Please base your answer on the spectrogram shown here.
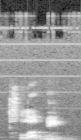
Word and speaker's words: plumbing: plumbing experience plumbing plumbing remember the b is silent no plumbing plumbing very good let's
